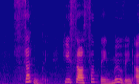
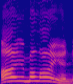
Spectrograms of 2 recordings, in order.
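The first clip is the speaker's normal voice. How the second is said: very slow, much higher and louder, proud; proudly; 11 semitones higher, 10 dB louder, much slower than usual. Acted. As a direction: puff up and announce it. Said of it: "he said proudly".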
